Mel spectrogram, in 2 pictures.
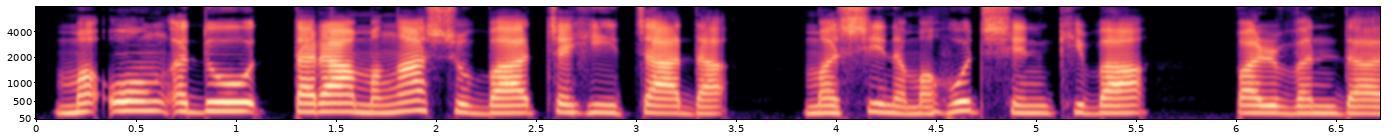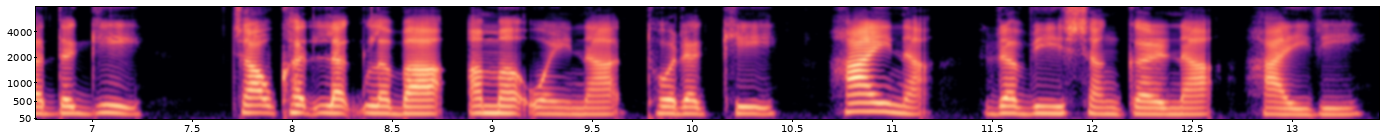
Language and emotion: Manipuri, neutral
